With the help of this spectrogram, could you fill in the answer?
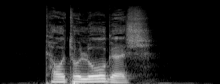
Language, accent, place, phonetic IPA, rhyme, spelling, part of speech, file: German, Germany, Berlin, [taʊ̯toˈloːɡɪʃ], -oːɡɪʃ, tautologisch, adjective, De-tautologisch.ogg
- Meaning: tautological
